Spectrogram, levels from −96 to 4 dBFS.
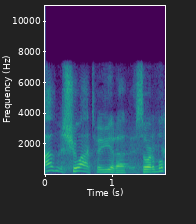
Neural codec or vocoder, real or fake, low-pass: codec, 16 kHz, 0.8 kbps, ZipCodec; fake; 7.2 kHz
